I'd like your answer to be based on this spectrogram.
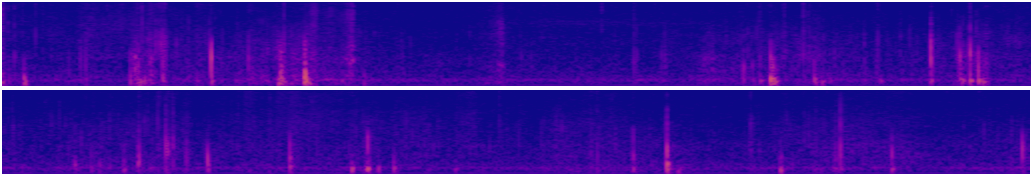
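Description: A flat, clear plastic gel bead eye mask, a pouch filled with green gel beads, lies on a mat next to the recorder while fingertips and long nails tap and scratch across its surface. Short, dry, irregular clicks and soft scratches sound over a faint, steady low hum.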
